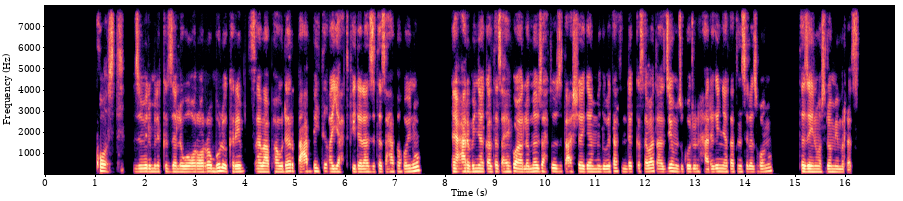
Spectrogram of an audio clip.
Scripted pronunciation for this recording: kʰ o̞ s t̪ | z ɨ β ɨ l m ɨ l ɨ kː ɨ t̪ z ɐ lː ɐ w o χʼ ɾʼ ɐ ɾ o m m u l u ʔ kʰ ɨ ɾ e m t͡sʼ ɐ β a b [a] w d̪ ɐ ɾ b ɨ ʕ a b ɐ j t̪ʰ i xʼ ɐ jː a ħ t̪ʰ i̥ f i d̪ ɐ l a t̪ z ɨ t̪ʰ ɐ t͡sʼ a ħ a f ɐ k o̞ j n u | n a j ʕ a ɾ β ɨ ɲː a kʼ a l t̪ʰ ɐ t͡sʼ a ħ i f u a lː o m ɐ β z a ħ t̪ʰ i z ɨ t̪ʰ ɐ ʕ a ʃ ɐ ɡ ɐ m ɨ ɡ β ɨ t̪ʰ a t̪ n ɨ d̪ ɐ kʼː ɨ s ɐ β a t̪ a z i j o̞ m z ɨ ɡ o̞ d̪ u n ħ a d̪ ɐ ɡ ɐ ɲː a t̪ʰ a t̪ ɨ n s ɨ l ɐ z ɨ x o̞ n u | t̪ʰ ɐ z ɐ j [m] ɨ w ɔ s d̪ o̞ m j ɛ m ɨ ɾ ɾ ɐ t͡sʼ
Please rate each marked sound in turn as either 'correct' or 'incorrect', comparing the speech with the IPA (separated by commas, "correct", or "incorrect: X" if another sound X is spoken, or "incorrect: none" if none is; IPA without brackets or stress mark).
correct, incorrect: n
